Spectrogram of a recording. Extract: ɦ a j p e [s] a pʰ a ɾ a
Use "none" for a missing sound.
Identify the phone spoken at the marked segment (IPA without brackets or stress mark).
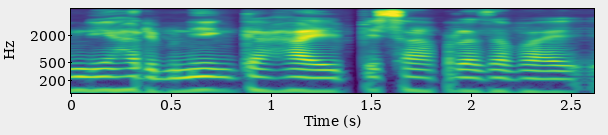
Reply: s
